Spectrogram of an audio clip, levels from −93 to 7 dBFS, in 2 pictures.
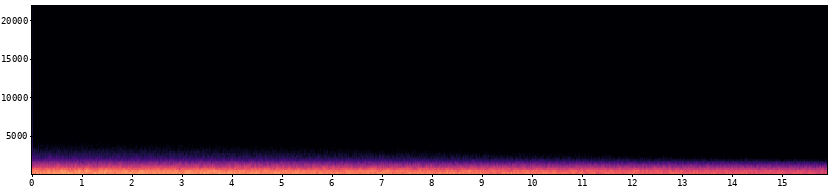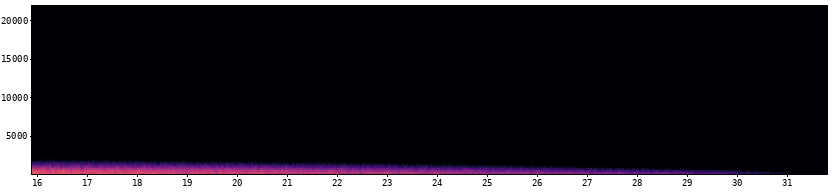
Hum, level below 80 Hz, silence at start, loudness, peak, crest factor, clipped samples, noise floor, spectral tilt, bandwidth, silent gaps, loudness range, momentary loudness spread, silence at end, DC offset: none; -62 dBFS; 0 s; -23 LUFS; -6 dBFS; 18 dB; under 0.1%; under -90 dBFS; -14 dB/octave; 2.1 kHz; none; 23 LU; 23 LU; 8.25 s; under 0.1%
